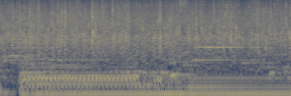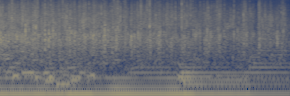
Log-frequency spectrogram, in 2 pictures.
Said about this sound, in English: All right, now. Let's keep those applause going, ladies and gentlemen.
